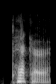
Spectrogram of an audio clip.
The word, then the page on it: pecker: American English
